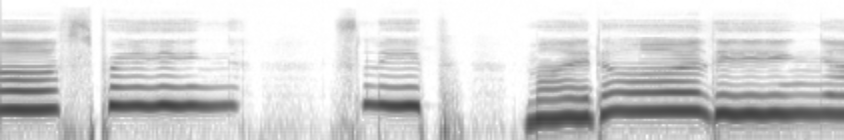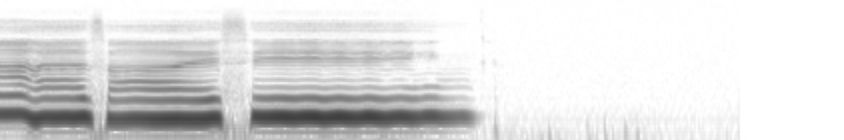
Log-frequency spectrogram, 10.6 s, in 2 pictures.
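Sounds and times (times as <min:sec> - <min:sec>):
lullaby: 0:00.0 - 0:08.3.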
